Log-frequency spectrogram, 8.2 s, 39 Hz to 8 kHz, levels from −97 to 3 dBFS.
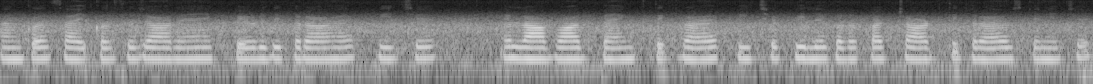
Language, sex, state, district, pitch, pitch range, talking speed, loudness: Hindi, female, Chhattisgarh, Balrampur, 195 Hz, 195-200 Hz, 205 wpm, -19 LUFS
